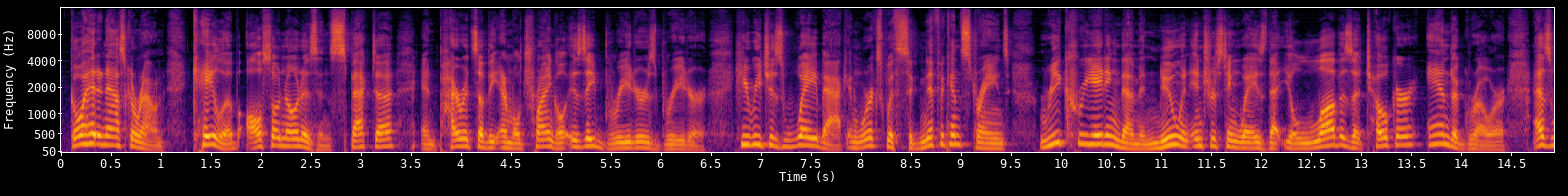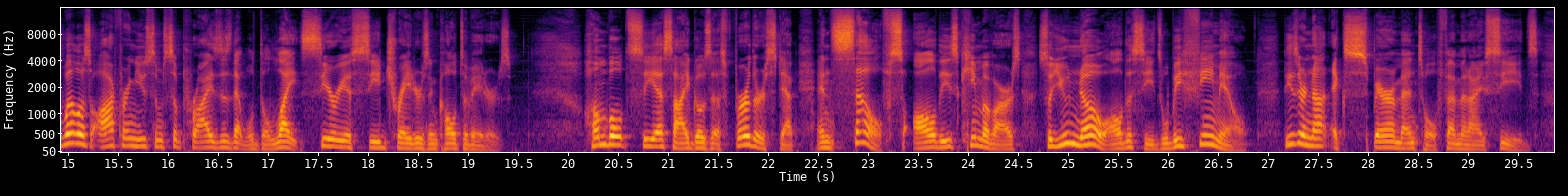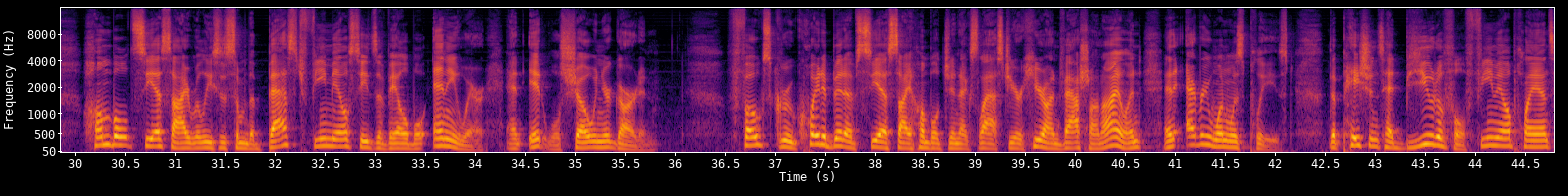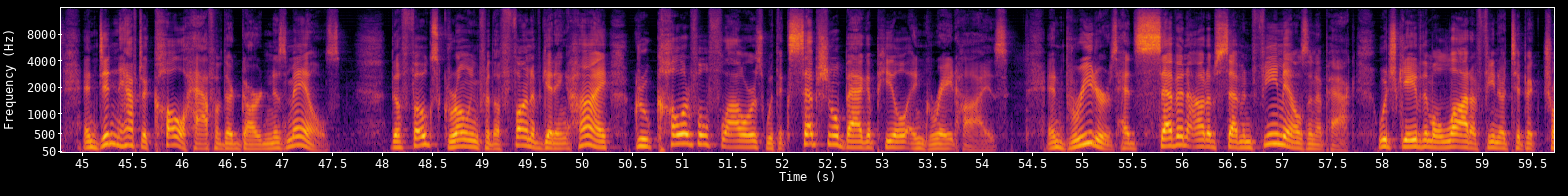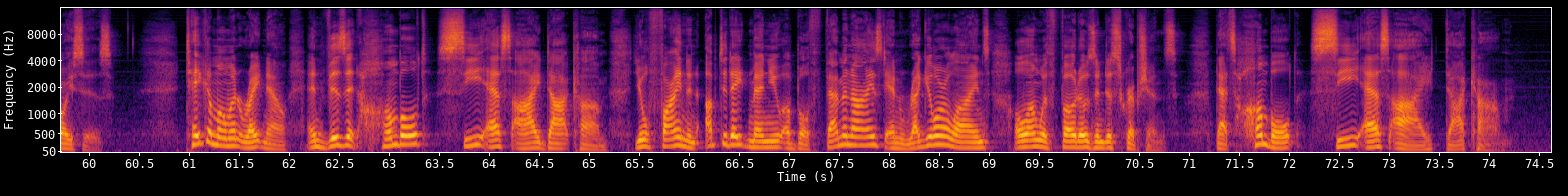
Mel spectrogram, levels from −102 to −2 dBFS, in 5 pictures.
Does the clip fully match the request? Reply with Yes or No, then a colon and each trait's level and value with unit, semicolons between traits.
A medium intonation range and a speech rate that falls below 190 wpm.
No: wide, 6.7 semitones; average, 165 wpm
